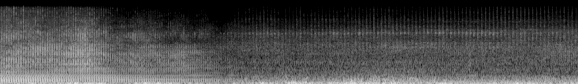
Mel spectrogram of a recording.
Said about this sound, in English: I'm going to hop on a two-seater rental cart,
